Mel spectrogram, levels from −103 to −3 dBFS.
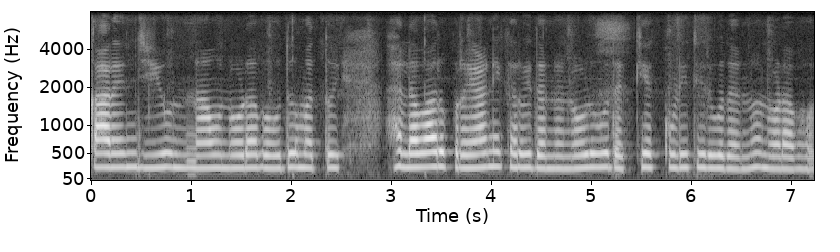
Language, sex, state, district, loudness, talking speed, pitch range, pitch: Kannada, female, Karnataka, Mysore, -18 LUFS, 90 wpm, 230-245 Hz, 240 Hz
